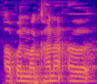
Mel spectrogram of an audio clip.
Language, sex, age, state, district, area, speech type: Maithili, male, 30-45, Bihar, Purnia, rural, spontaneous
